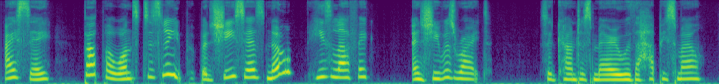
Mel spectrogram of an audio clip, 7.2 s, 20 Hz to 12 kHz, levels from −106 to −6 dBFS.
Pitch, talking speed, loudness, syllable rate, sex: 265 Hz, 190 wpm, -18 LUFS, 5.3 syllables/s, female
